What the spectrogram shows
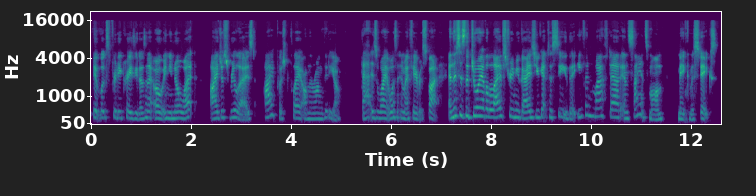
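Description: Upbeat thirtysomething woman hosting a live science stream, kinda high voice. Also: a little fast, a bit bright. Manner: upbeat, enthusiastic. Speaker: host.

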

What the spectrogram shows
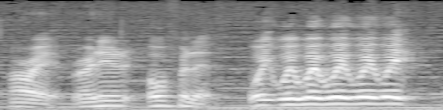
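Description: A man streaming a video game, hyped up, shouting in bursts and swearing as he plays. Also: on the high side, animated, racing, soft background music. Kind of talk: excited gameplay streaming.

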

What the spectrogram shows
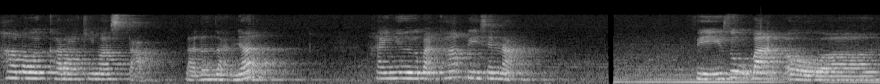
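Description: High-voiced woman teaching in an echoey room. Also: a little hiss or hum. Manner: patient, repeats example phrases slowly. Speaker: Japanese language teacher. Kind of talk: online language lesson. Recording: very echoey room with long reverb.

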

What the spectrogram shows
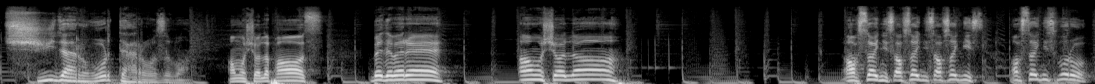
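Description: A young man commenting excitedly on his own football video game match, shouting at the players and joking with viewers. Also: high-pitched, pauses often, soft background music. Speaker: gaming YouTuber.

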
